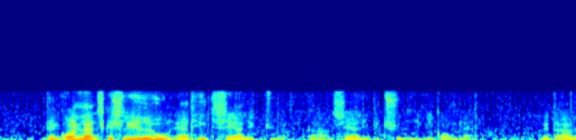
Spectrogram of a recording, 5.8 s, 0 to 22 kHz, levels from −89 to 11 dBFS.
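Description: Throughout this speech clip the background drops to an unnatural near-silence dotted with twinkling specks, and the voice's softer parts seem to dissolve. That is overdone noise removal: a noise reduction stage set far too aggressively cut individual frequency bands whenever they sat close to its noise estimate, taking quieter voice detail along with the hiss. Beneath this, the sound stops near 7.7 kHz with light coding grain, consistent with G.722 wideband telephone coding at a reduced rate such as 48 kbit/s.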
